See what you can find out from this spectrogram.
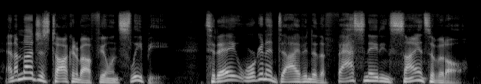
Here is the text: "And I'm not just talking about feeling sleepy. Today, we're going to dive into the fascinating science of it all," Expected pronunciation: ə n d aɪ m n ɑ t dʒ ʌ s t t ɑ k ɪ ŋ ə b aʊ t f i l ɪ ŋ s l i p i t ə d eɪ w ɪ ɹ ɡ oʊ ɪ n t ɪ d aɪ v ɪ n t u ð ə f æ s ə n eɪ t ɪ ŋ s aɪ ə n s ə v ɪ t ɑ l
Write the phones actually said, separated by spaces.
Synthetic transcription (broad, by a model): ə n aɪ m n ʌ t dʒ ʌ s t t ɑ k ɪ ŋ ə b aʊ t f i l ɪ ŋ s l i p i t ə d eɪ w ɪ ɹ ɡ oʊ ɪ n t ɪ d aɪ v ɪ n t u ð ə f æ s ə n eɪ t ɪ ŋ s aɪ ə n s ə v ɪ t ɑ l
